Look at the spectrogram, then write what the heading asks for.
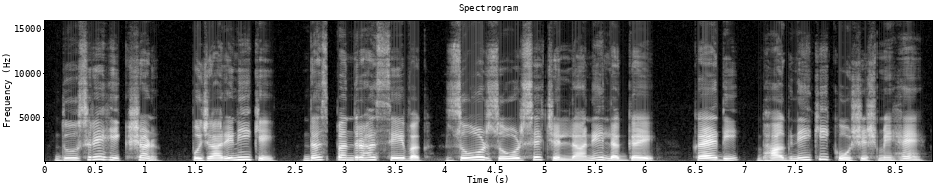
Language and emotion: Hindi, neutral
